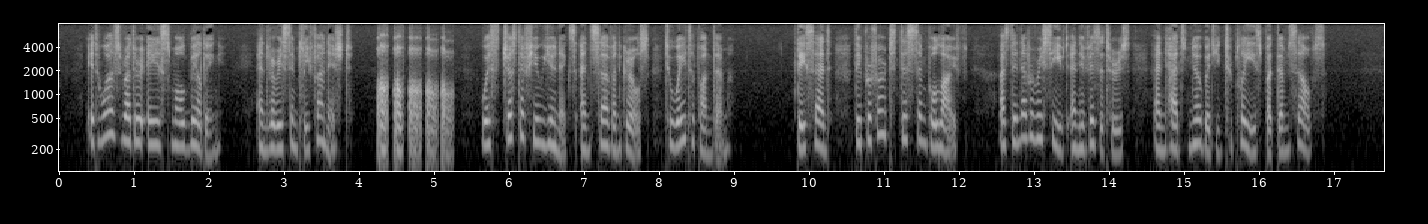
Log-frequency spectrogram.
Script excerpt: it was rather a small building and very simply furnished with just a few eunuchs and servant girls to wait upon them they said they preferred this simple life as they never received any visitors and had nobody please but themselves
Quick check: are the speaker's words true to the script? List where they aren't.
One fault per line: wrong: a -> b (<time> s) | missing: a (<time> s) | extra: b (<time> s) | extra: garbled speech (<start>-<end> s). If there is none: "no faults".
extra: to (15.5 s)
